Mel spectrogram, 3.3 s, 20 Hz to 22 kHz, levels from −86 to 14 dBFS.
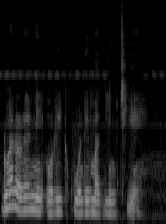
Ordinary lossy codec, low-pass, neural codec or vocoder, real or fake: none; none; vocoder, 44.1 kHz, 128 mel bands every 512 samples, BigVGAN v2; fake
